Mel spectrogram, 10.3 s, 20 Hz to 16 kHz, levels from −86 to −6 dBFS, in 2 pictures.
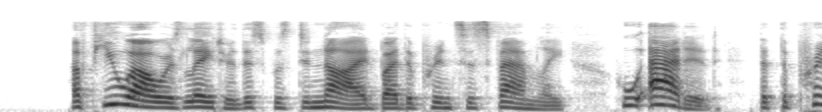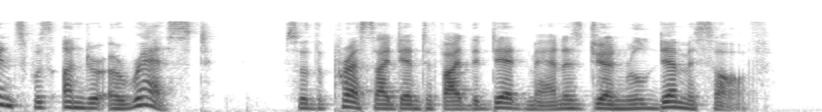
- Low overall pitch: No, medium, 155 Hz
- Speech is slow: No, average, 170 wpm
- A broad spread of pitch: No, average, 4.6 semitones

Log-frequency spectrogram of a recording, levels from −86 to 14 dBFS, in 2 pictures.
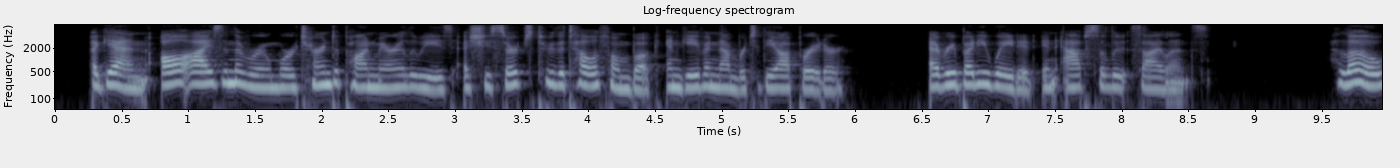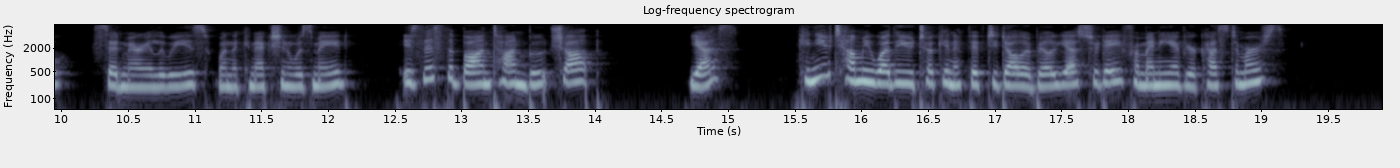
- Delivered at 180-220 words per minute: Yes, average, 195 wpm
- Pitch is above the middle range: Yes, high, 225 Hz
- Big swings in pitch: No, average, 3.3 semitones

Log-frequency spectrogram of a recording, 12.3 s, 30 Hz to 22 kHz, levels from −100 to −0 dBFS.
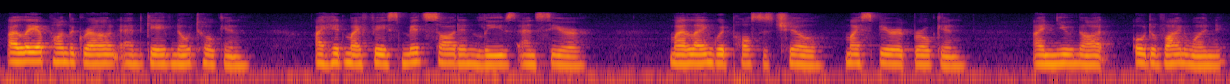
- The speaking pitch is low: No, medium, 150 Hz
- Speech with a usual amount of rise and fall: No, narrow, 1.4 semitones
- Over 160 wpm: No, average, 155 wpm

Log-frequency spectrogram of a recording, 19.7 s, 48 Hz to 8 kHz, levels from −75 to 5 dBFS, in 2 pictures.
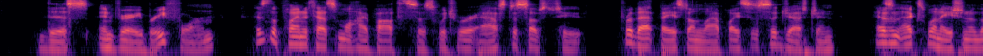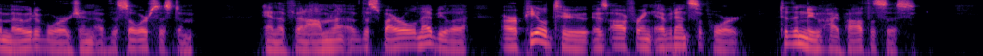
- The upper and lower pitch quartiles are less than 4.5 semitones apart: No, average, 5.1 semitones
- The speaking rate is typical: Yes, average, 155 wpm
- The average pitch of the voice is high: No, low, 110 Hz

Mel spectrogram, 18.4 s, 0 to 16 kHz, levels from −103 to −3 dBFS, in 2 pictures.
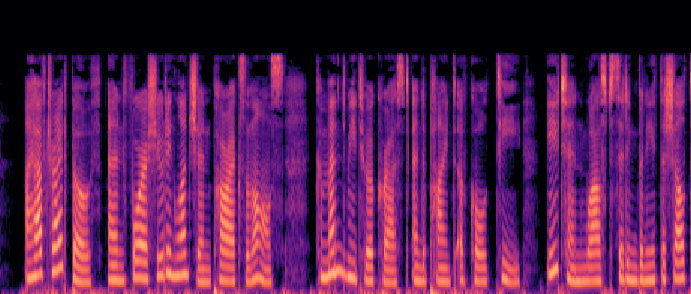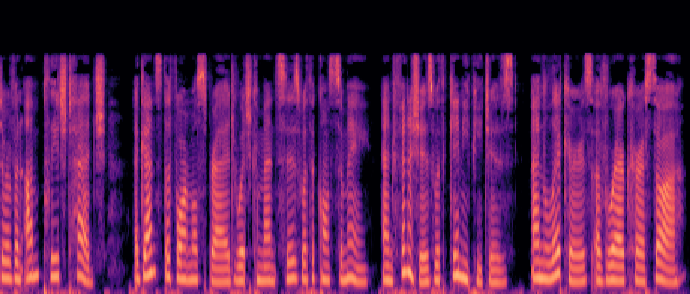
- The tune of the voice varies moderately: Yes, average, 3.8 semitones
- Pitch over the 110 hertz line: Yes, high, 190 Hz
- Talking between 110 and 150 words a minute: No, average, 165 wpm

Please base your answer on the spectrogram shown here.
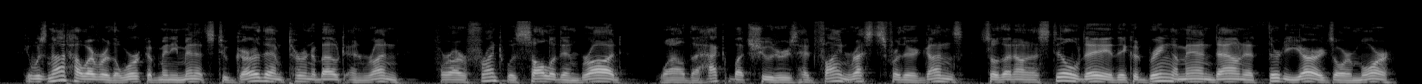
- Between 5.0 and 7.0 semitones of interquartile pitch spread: No, average, 4.0 semitones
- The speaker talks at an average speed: No, fast, 210 wpm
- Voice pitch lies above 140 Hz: No, low, 115 Hz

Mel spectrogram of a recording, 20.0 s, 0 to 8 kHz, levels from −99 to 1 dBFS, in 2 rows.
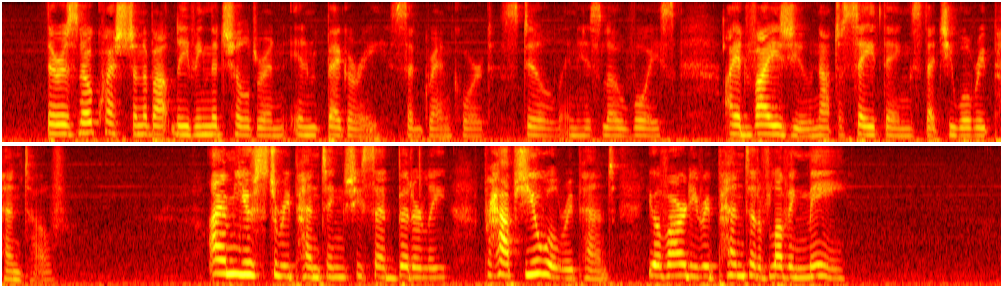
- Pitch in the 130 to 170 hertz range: No, medium, 185 Hz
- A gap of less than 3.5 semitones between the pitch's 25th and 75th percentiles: No, average, 5.1 semitones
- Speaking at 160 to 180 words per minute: No, average, 145 wpm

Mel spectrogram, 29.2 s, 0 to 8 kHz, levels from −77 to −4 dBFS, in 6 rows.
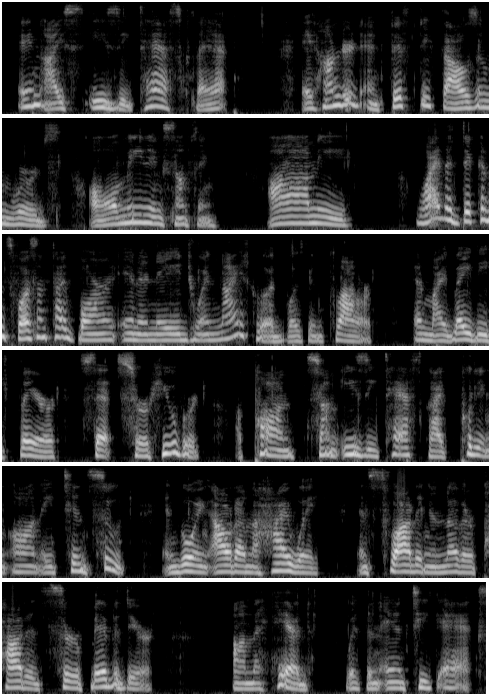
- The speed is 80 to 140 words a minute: Yes, slow, 135 wpm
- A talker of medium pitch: Yes, medium, 170 Hz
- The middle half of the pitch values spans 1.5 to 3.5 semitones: No, average, 4.3 semitones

